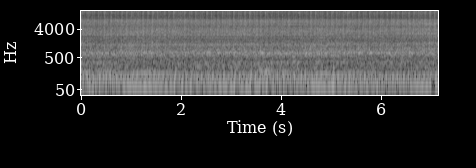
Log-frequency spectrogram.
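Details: 1956 Ford 640 tractor restarted after first start in years, oil pressure confirmed (pinched gauge line): steady, even low thrum with regular firing beat, no knock or miss; runs really good but still rich and a little smoky, carburetor needs adjusting.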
